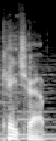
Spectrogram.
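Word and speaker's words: kecap: It was originally a fermented fish sauce from Southeast Asia known as kcap, pronounced kchap, which was used as a seasoning.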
